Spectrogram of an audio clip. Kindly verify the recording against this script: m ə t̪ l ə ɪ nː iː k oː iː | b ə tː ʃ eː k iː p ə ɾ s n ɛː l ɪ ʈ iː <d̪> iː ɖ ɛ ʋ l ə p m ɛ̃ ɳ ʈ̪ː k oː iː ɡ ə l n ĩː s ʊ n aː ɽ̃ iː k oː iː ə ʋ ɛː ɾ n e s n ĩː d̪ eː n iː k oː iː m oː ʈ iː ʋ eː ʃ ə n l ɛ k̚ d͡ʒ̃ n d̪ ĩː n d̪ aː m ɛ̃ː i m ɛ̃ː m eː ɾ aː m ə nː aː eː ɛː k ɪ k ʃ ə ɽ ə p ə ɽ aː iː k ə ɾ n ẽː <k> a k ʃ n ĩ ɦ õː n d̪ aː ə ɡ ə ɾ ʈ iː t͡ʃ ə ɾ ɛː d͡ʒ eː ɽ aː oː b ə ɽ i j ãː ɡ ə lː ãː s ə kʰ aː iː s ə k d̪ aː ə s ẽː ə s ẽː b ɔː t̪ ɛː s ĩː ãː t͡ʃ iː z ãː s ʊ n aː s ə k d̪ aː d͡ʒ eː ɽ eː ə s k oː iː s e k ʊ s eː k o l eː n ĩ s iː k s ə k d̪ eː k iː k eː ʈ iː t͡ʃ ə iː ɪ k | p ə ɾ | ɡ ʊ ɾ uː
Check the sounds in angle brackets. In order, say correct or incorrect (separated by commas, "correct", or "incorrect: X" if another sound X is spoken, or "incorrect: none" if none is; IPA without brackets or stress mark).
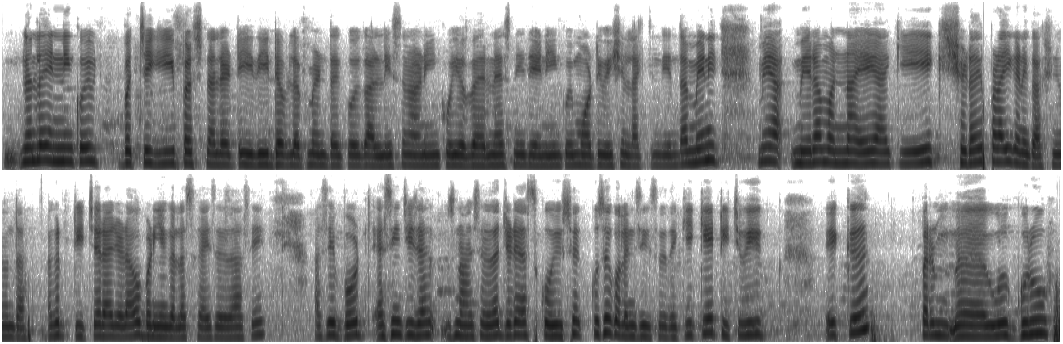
correct, correct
